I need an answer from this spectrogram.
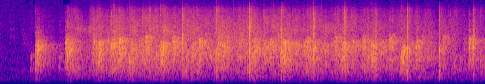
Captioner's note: crowd applauding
